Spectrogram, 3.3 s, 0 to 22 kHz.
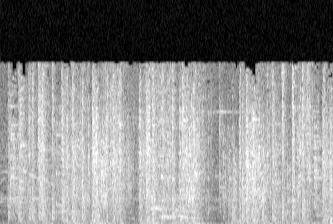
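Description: Sustained rapid gunfire in F.E.A.R. 2, dense automatic bursts and overlapping shots filling the whole stretch, loud and close, with only a brief dip between volleys.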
